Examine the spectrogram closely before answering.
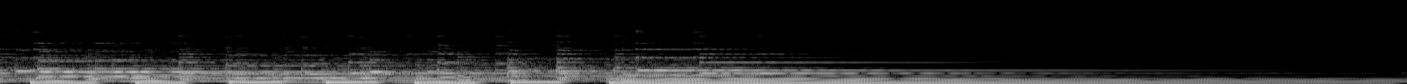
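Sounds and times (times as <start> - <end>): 
vintage tine electric piano chord: 0.0 - 11.6
bass: 0.0 - 14.0.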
